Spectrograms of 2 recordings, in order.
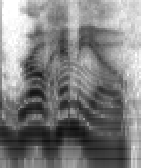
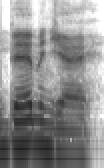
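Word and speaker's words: Bermejo: Lee Brohemio. What? I think it's pronounced Lee Brohemio. When I first started my channel, I used to call him Lee Bermanjo.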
